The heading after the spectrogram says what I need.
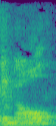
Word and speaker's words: banal: It's like banal? You're so obviously like B-N-L? Like you say something, yeah. It's like anal and then you add a B at the front. It's literally how it's spelled.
